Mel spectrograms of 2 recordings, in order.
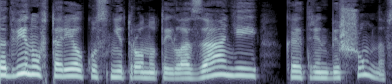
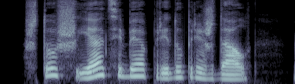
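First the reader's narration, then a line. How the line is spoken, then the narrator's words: Soft, gentle. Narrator (Russian): мягко проговорил Иден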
